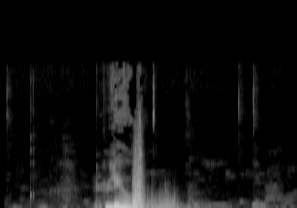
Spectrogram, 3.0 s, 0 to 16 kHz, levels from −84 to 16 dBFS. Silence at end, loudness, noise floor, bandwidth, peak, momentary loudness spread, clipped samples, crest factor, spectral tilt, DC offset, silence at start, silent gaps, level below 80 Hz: 1.2 s; -14 LUFS; -53 dBFS; 11 kHz; 0 dBFS; 20 LU; under 0.1%; 18 dB; -7.5 dB/octave; under 0.1%; 0.95 s; none; -42 dBFS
